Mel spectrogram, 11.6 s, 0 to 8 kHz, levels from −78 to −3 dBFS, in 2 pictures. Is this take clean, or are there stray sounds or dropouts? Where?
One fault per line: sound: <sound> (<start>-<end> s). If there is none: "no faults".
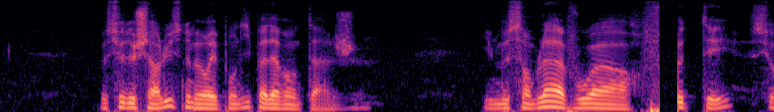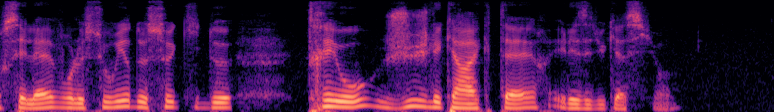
sound: dropout (4.9-5.1 s)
